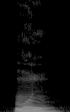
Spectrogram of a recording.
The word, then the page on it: mun: Biak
